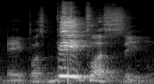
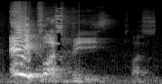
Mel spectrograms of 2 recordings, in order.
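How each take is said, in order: First: "A plus" held back, "B plus C" bursting out loud and slow; hugely exaggerated emphasis on "B plus C"; stress on B plus C. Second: "A plus B" shouted slowly as one group, "plus" dropping away; hugely exaggerated emphasis on "A plus B"; stress on A plus B. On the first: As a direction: blast out the group "B plus C". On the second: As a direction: blast out "A plus B", then back off. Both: Shown as a demonstration. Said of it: "It's all about emphasis".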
